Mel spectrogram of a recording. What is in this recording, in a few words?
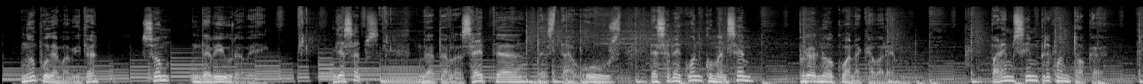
male catalan mall comercial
